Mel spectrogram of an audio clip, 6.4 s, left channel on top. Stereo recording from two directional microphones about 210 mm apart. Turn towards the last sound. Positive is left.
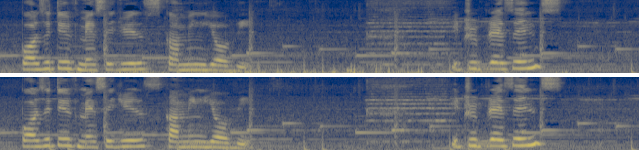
turn(degrees=5)  # may be behind; listen again after turning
